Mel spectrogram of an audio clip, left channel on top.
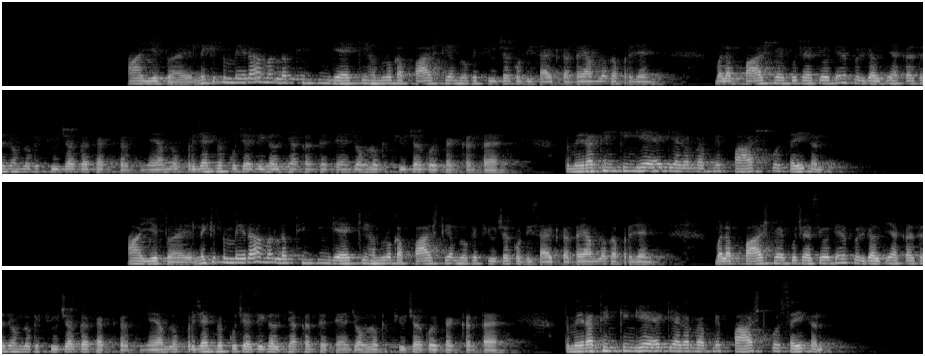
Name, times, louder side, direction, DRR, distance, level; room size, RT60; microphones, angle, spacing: voice 1, 1.3-14.2 14.5-17.4, right 2 dB, 85° right, 9 dB, 1.7 m, -26 dB
23.5 x 16.5 x 8.4 m, 0.64 s
head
